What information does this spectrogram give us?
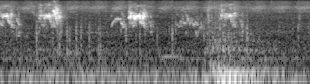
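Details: Budgies give scattered high chirps and squeaks with short pauses between them, and a low rumbling noise in the second half.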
